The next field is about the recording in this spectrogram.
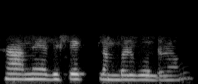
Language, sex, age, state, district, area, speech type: Hindi, female, 18-30, Madhya Pradesh, Harda, urban, conversation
